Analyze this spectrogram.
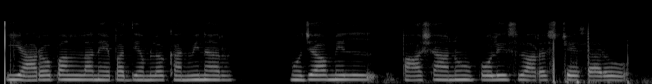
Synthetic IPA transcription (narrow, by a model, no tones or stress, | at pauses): iːaːɾɔːpɐnlɐnɛːpɐd̪ʱjɐmlo̞ːkɐnʋinɐɾ | mud͡ʒaːmilpaːʂaːnupoːliːsuluɐɾʔesʈ̚t͡ʃɛːʃaːɾu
